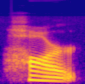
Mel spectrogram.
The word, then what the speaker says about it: hard: e a here um hard so har curl your tongue back before you put it in the t position hard and hold it there unless there's a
